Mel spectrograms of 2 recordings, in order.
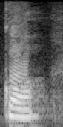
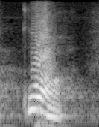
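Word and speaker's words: quota: E aí acontece, não há como você escrever QO e ler cota. Não tem, não existe isso aí. Você não vai falar có, vai falar quó.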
